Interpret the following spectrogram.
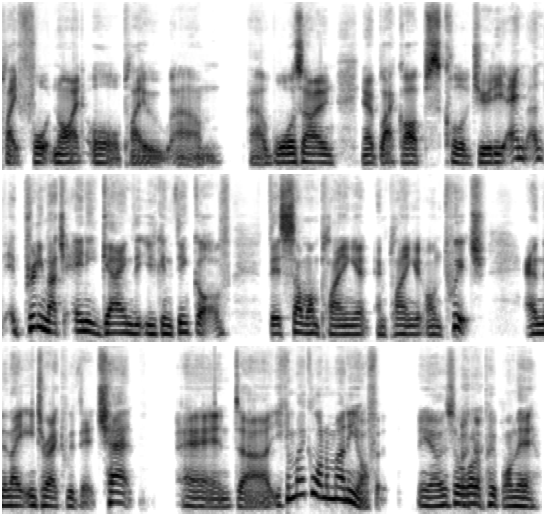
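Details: Adult male speaker; normal speech.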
